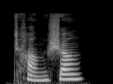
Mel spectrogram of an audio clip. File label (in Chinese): "厂商", Chinese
